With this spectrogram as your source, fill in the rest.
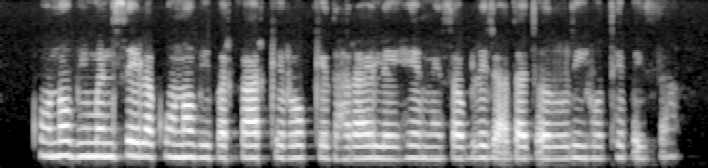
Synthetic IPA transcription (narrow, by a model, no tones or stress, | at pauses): koːnobʱimɪnseːlakoːnobʱipɾəkaːɾkeɾoːɡ̚ked̪ʱəɾaːeleːɦemẽsəbled͡ʒja̰ːd̪ad͡ʒəɾuːɾiɦoːt̪ɦepɐɪsaː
